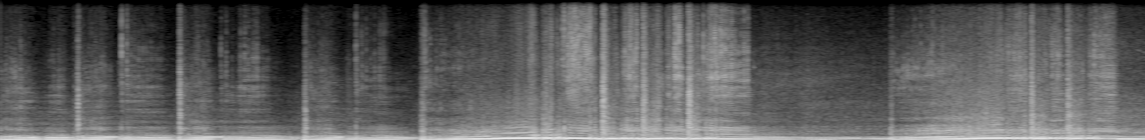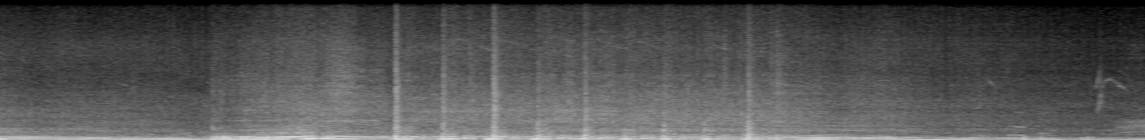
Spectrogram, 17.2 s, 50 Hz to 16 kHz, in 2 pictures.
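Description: Volkswagen Jetta's VR6 engine free-revving through a twin-tip exhaust while the car stands still: a run of about five quick throttle blips, then longer revs held for a second or two, with the engine dropping back toward idle between them.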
